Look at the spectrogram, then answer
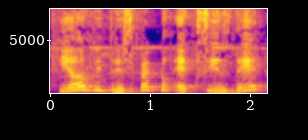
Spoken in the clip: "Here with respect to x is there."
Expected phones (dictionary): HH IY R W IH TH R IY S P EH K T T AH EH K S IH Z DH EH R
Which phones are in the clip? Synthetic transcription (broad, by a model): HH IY R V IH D R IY S P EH K T T AH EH K S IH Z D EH R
